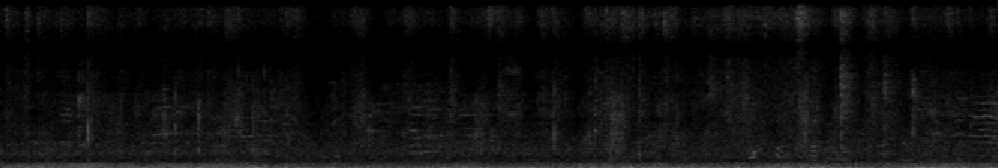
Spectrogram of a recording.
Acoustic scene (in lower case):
park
